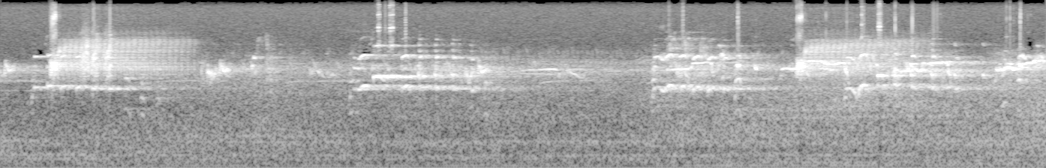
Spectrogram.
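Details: Big Bear bald eagle nest in early morning, recorded by a live nest camera. High, harsh chirping notes come in several loud bursts over steady background noise.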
